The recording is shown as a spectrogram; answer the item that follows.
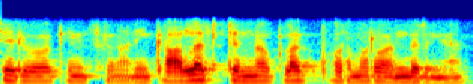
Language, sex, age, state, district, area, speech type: Tamil, male, 18-30, Tamil Nadu, Erode, rural, conversation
